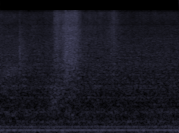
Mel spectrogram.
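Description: A steady low hum, with a brief hiss just before the one-second mark.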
